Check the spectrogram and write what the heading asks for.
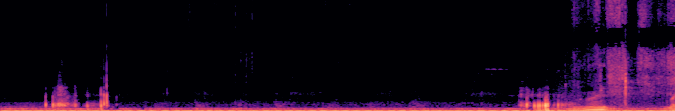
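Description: Steady low background hum, with a few brief noises about a second in and a man's voice starting near the end.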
